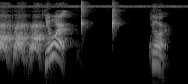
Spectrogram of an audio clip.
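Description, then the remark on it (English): A dog barks at a fence, giving two short barks separated by a pause, with a couple of sharp clicks in between; someone talks briefly just before the first bark. “But I love how dogs just bark at the fence.”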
